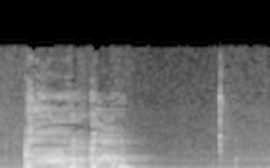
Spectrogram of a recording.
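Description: A man coughs: a rough vocal burst of a few quick pulses lasting under a second, followed by a faint click.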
